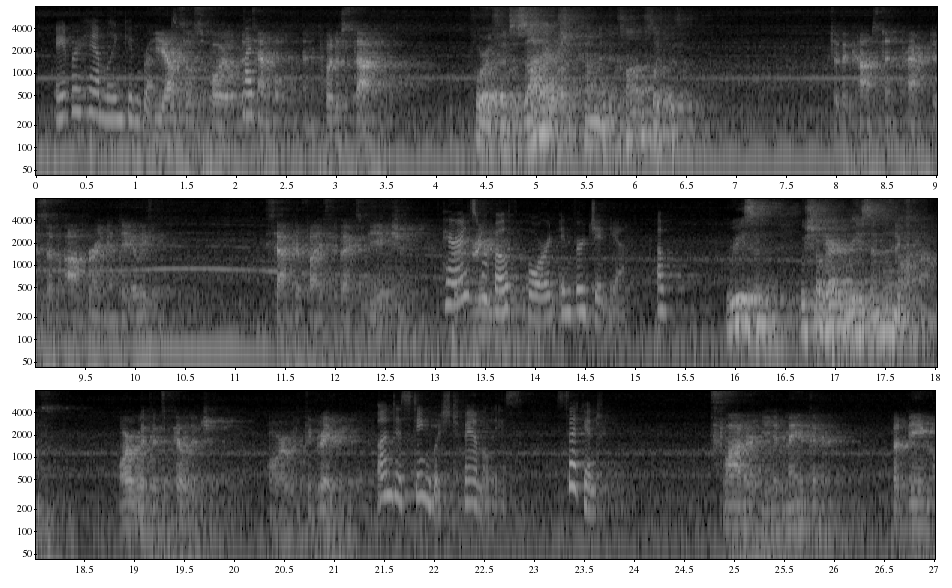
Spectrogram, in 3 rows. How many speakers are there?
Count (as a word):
three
